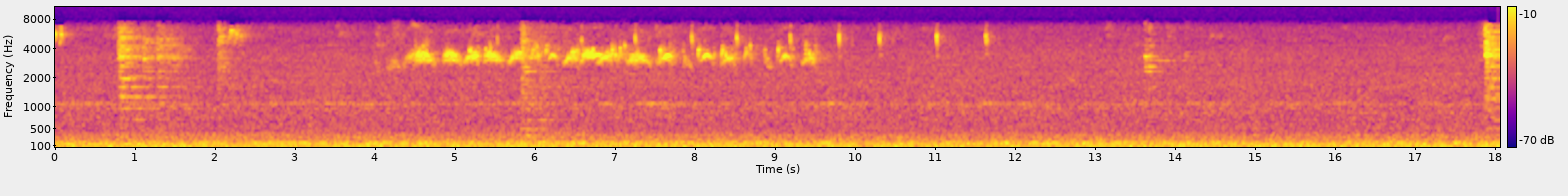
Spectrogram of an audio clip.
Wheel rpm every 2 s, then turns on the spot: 0, 0, 0, 0, 0, 0, 0, 0, 0.
none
